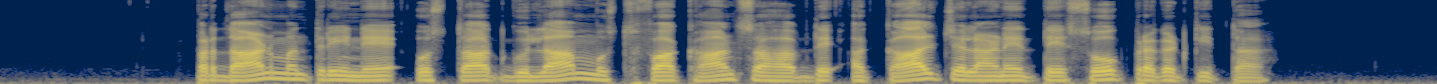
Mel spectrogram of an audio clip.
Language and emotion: Punjabi, neutral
